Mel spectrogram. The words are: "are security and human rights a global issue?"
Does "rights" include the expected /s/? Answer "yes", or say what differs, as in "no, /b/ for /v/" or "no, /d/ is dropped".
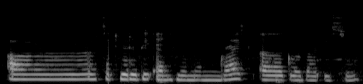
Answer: no, /s/ is dropped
